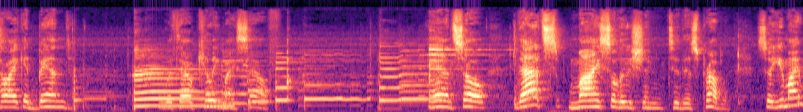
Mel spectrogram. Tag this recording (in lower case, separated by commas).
musical instrument, speech, tapping (guitar technique), music, plucked string instrument, guitar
